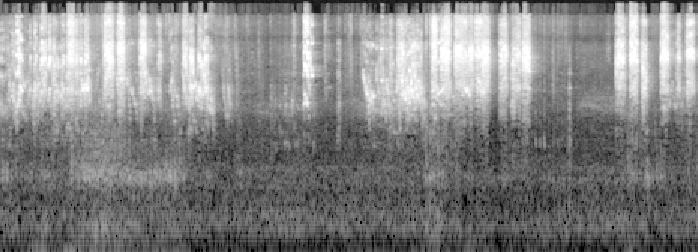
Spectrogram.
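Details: Australian budgie breeding pair calling in separate bursts of loud high chirps and squawks, each burst lasting a second or two, with quiet stretches between them.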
